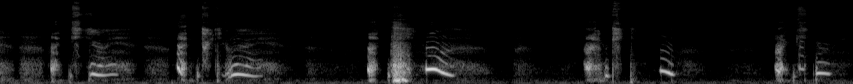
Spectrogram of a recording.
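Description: Several light, breathy sneezes, each with a voiced gasp or sigh, in short clusters. Repeated sneezing.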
